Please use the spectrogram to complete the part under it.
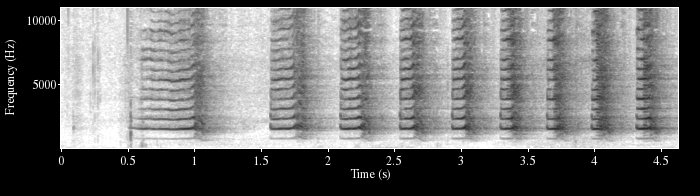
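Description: Eight yelps on a turkey call, with each note breaking from a high yee to a lower tone as practice for finding the breaking point. A longer first yelp comes before a quick, evenly spaced run of seven.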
